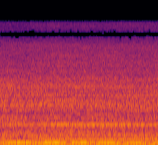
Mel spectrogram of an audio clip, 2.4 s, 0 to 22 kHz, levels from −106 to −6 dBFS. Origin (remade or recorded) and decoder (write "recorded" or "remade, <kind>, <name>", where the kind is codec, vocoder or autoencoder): recorded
